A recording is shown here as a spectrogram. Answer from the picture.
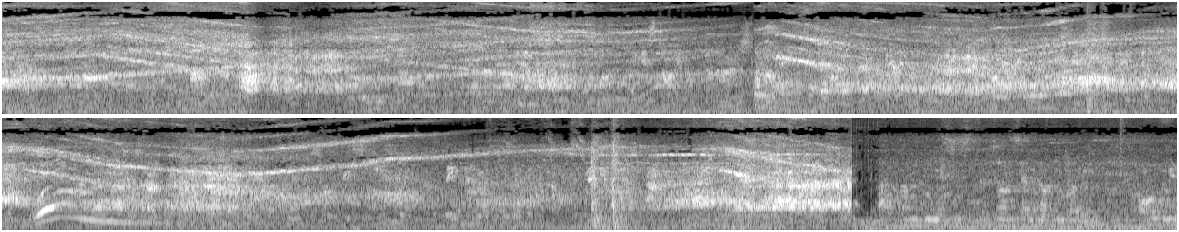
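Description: Formula E electric race cars passing at speed: a high-pitched electric drivetrain whine that slides down and up in pitch as each car goes by, with several cars overlapping. The sound breaks off abruptly near the end.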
